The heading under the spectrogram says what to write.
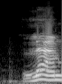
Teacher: my tongue is right after the teeth and you see the sound escapes on the sides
